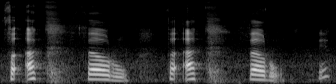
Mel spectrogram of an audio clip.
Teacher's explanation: کاف کے ساؤنڈ میں شدہ اور ہمس دونوں کی صفت ہے، یعنی ایئر فوراً ساؤنڈ فوراً رک جائے گی. فاک ساؤنڈ رک گئی اور ایئر فلو ہوئی.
